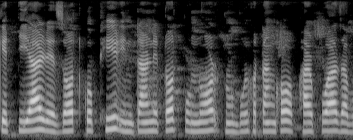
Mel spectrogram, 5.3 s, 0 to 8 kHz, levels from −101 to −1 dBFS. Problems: constant background noise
